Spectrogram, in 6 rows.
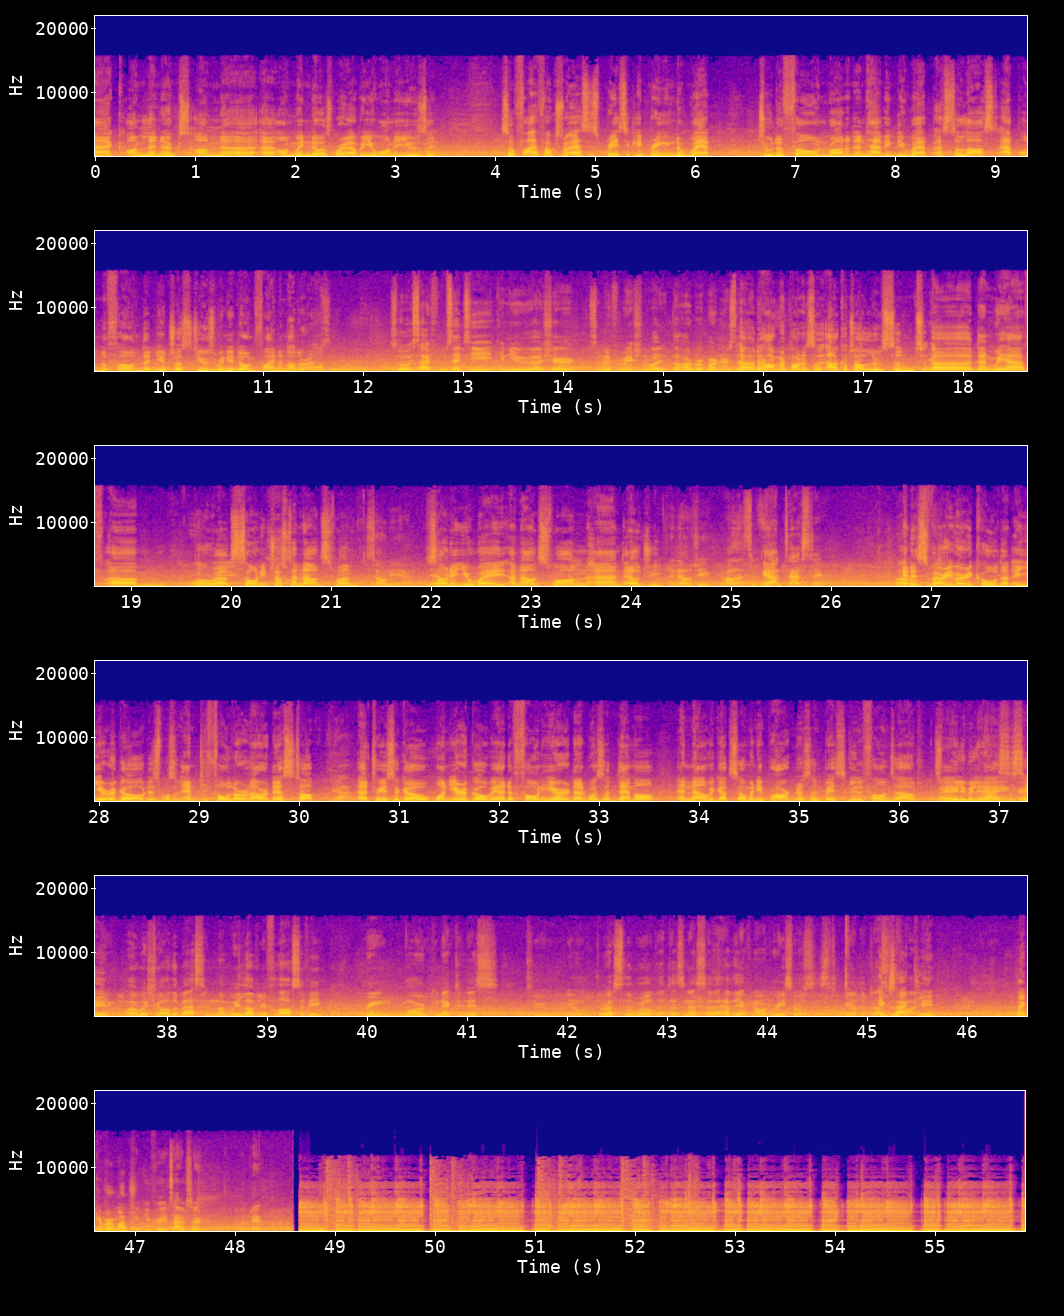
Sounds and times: Inside, public space: 0:00.0 - 0:55.9
Distortion: 0:48.6 - 0:55.9
Music: 0:48.6 - 0:55.9.

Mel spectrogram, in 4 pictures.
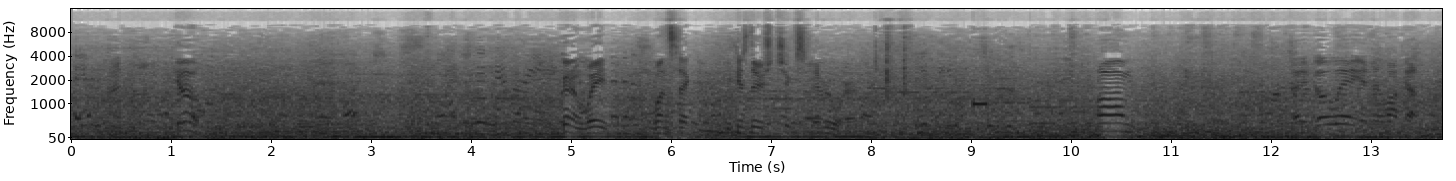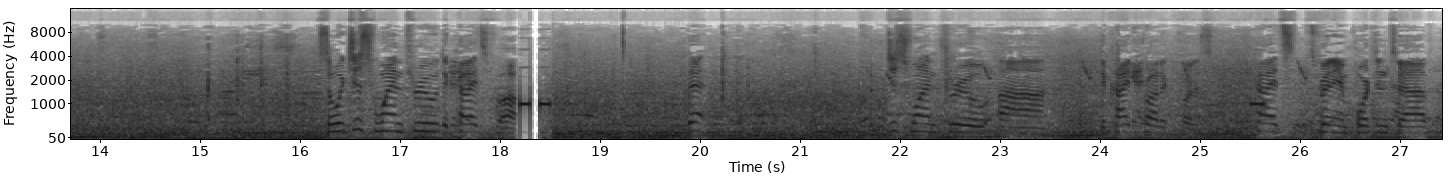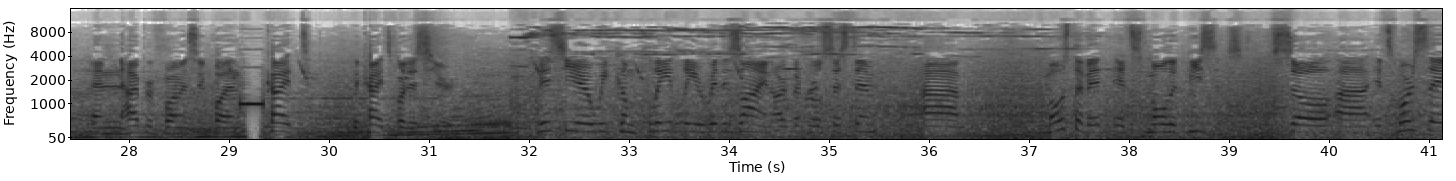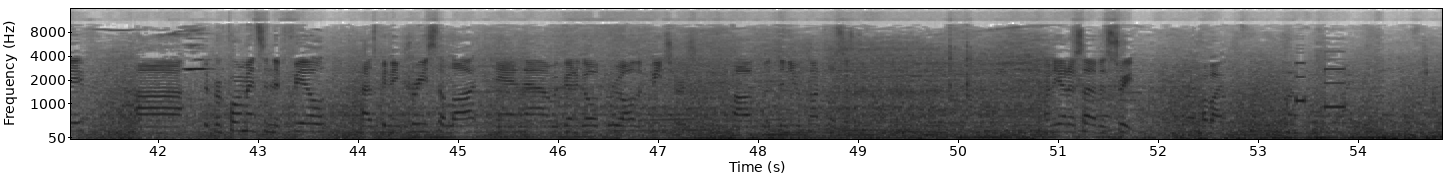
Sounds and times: Speech: 0:10.1 - 0:10.7, 0:11.8 - 0:13.6, 0:14.8 - 0:18.2, 0:19.8 - 0:20.6, 0:21.7 - 0:31.3, 0:32.0 - 0:36.4, 0:37.2 - 0:49.1, 0:50.8 - 0:52.8.

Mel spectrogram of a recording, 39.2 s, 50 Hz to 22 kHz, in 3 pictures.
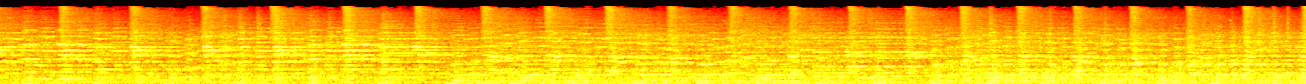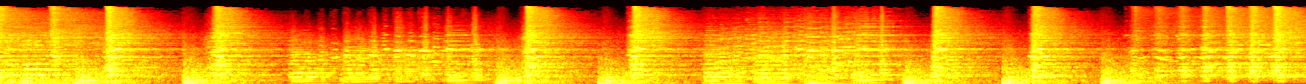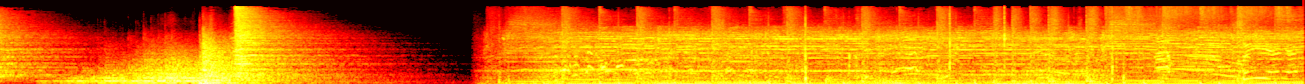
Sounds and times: Timpani: 0:00.0 - 0:30.3.

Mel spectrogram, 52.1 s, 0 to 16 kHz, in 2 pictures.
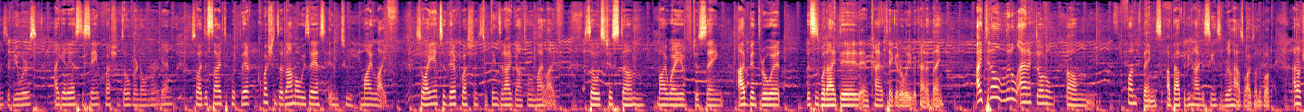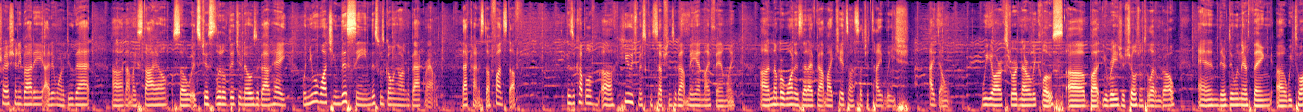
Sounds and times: Speech: 0:00.0 - 0:18.9, 0:19.5 - 0:36.5, 0:37.4 - 0:52.1
Music: 0:00.0 - 0:52.1.

